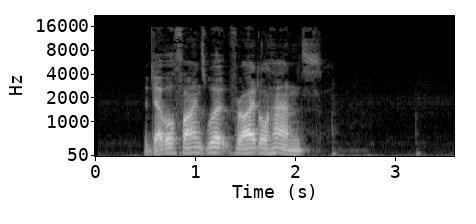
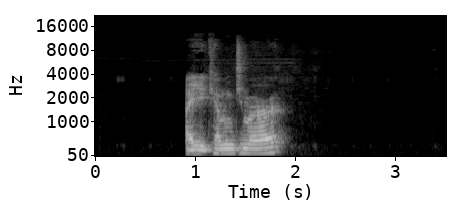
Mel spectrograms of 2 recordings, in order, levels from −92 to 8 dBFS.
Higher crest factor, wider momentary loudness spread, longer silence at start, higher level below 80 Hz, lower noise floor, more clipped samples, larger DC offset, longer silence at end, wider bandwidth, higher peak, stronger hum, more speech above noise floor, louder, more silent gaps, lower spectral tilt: about the same, 18 dB vs 20 dB; first, 13 LU vs 5 LU; second, 0.5 s vs 0.9 s; first, -54 dBFS vs -72 dBFS; second, -56 dBFS vs -82 dBFS; neither; neither; second, 1.4 s vs 1.6 s; first, 16.5 kHz vs 11.5 kHz; first, -2 dBFS vs -8 dBFS; neither; second, 39 dB vs 60 dB; first, -17 LUFS vs -23 LUFS; neither; about the same, -6.5 dB/octave vs -6 dB/octave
